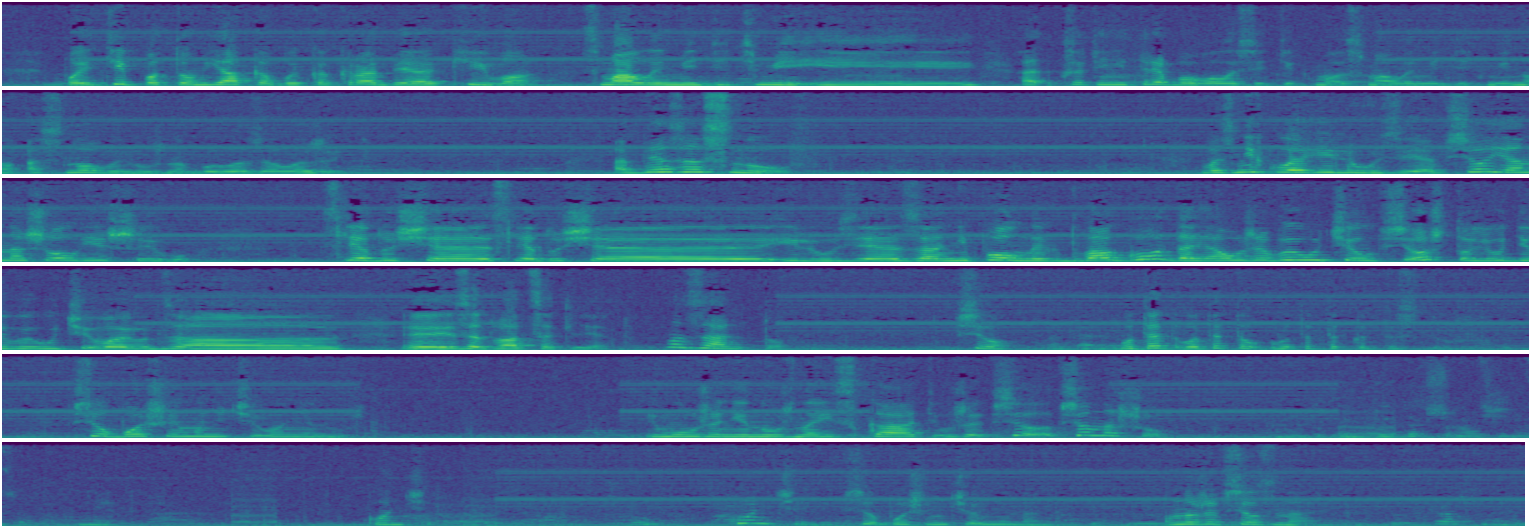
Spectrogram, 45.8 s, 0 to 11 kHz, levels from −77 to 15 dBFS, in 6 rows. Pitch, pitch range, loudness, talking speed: 235 Hz, 210-265 Hz, -16 LUFS, 115 wpm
